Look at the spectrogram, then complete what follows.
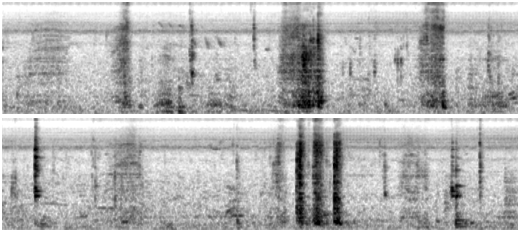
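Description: Scattered small clicks and soft scrapes of fingers picking fish flesh from the bones on a steel plate, with a quick run of three sharper clicks about eight seconds in.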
